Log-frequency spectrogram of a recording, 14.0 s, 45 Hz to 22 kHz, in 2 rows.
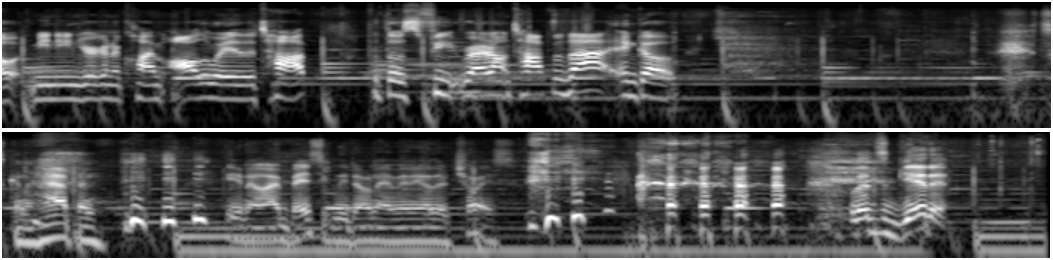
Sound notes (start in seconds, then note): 7.7 laughs; 10.5 laugh; 13.7 soothing music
